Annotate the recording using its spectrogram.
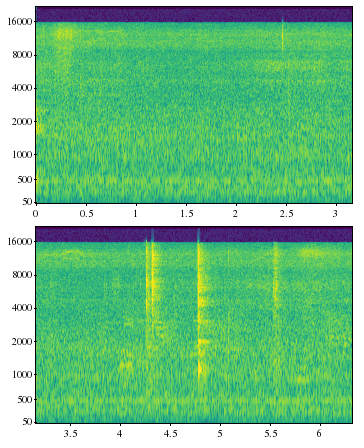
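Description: Pot of soup boiling on the stove: a steady hiss with a steady hum under it, and two light knocks about four and a half seconds in.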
